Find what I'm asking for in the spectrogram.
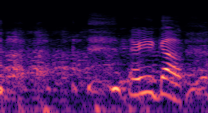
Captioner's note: laughter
